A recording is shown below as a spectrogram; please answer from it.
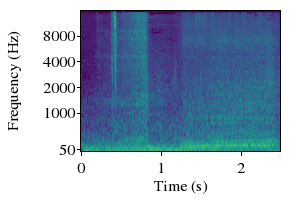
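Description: Car engine running with a low rumble, a steady low hum settling in after about a second, with a brief click about half a second in.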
